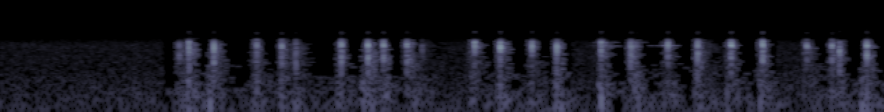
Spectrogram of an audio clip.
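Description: Keys or buttons being pressed in quick succession: a run of small, sharp clicks, about six a second, starting about a second in, typical of entering entries one after another.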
